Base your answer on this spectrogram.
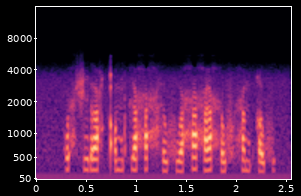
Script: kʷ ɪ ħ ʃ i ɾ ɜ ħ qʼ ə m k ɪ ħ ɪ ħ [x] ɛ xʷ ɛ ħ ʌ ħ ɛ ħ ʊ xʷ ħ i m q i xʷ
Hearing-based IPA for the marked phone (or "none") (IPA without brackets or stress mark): h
